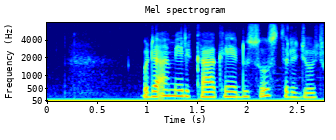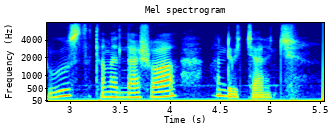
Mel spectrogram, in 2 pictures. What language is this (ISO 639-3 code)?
amh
